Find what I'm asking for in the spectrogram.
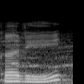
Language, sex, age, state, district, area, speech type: Dogri, male, 30-45, Jammu and Kashmir, Jammu, rural, read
